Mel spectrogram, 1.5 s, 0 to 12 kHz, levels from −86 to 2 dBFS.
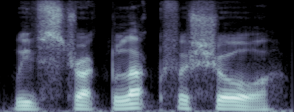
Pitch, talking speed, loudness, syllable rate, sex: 105 Hz, 205 wpm, -17 LUFS, 4.7 syllables/s, male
